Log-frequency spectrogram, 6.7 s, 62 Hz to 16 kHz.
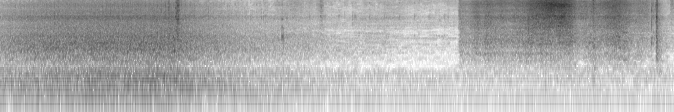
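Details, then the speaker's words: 1987 Patton CA-1284 12" rotary box fan starting up on medium after being oiled with Singer sewing machine oil. It comes up to speed and settles into a smooth whoosh without grinding or clicking; it is working properly. "okay awesome looks like this came in full circle after all everything is working properly this fan is right where it belongs"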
